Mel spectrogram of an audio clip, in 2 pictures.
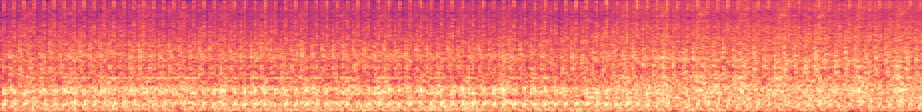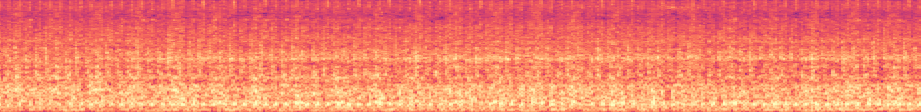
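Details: Engine at steady idle with continuous gritty whirring rumble under engine note; bad bearing suspected in alternator, compressor, water pump or crankshaft pulley, source not determined. Accessory bearing noise.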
